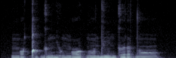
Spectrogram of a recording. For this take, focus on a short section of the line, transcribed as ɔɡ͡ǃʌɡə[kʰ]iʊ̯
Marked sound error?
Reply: yes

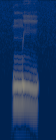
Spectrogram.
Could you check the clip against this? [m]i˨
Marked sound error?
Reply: no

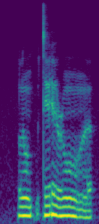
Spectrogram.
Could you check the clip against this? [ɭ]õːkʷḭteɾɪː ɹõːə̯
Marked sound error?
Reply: yes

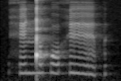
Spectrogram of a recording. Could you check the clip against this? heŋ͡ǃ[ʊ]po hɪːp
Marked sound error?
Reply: no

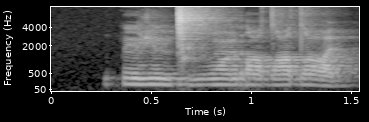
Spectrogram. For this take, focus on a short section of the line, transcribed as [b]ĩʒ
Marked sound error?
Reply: yes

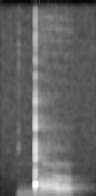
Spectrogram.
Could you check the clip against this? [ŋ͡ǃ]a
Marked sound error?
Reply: no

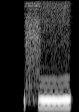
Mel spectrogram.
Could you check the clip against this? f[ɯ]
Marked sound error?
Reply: yes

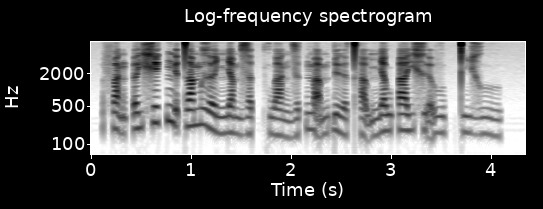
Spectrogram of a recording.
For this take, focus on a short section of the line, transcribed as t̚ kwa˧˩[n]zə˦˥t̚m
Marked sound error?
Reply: yes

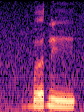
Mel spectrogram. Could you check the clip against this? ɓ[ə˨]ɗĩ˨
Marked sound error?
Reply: yes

